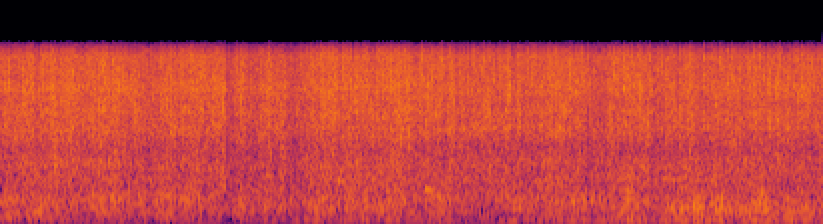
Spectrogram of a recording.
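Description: Quarter-sized hail and rain coming down steadily from a thunderstorm: a dense, even patter of many small impacts on the lawn and sidewalk.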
